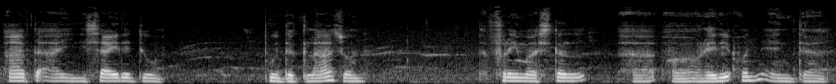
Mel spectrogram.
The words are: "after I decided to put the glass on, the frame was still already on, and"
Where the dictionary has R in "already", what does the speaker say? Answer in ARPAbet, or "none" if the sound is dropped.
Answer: R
